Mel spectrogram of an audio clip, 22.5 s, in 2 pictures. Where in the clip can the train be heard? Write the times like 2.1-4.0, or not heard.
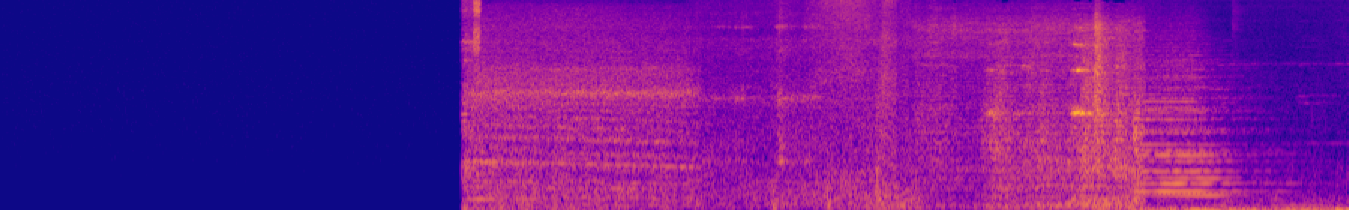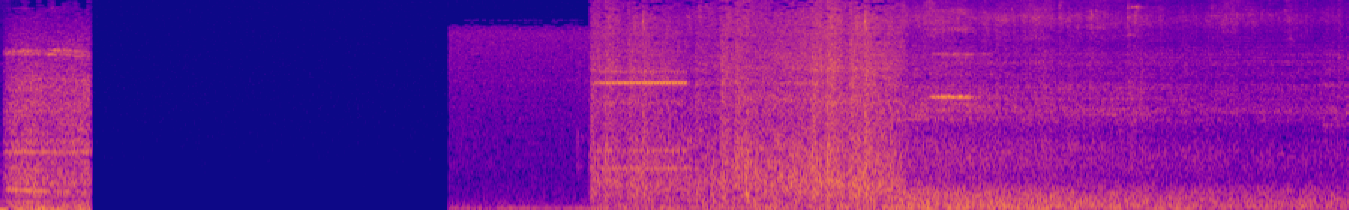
3.8-12.0, 16.1-22.4.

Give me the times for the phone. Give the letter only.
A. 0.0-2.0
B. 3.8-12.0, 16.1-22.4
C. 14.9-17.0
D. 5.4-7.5
C.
